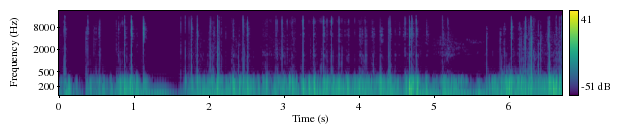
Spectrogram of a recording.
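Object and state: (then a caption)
Metal microphone grille tapped with nails. Long nail tips tap quickly on a hollow, domed steel mesh microphone grille. Each tap is a short, dry, bright click over a heavy, boomy low rumble. The tapping runs almost continuously, with a brief pause near the middle.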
